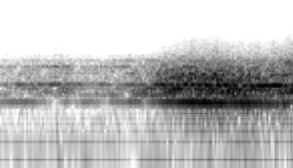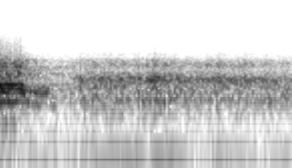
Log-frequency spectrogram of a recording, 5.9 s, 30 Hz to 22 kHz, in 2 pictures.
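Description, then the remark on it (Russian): A train rolls past with a long, steady whistle that swells loud for a few seconds, then cuts off, leaving the continuous rumble and clatter of the cars. “А как вспомню 45-й год, год Победы, снова в глазах поезда. Только едут солдаты домой.”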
